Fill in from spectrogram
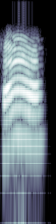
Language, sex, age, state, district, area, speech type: Bengali, female, 30-45, West Bengal, Howrah, urban, conversation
